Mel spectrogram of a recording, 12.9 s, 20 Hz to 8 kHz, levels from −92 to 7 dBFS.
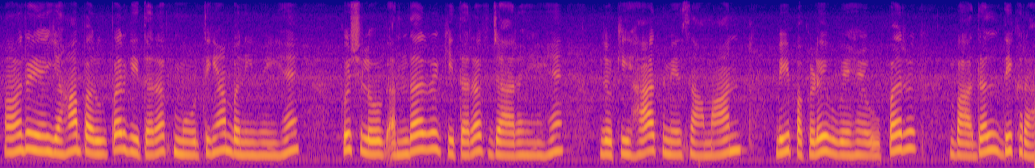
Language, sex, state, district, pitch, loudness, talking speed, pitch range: Hindi, female, Bihar, Darbhanga, 200 Hz, -19 LUFS, 140 wpm, 185-230 Hz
